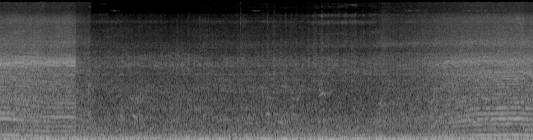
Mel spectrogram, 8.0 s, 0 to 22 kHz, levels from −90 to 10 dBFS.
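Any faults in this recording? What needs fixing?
Compressed frames skipped at 1.14 s: the sound jumps ahead by roughly half a second, because about fifteen compressed frames either never reached the file or were rejected by the decoder as damaged. The gap matches whole frames, which fits a 32 ms frame length. Prevent it by checking the file's integrity after transfer and re-encoding from an undamaged source.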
